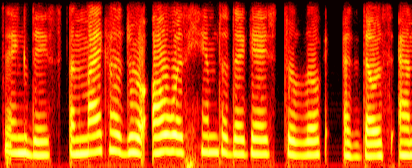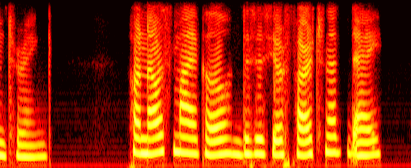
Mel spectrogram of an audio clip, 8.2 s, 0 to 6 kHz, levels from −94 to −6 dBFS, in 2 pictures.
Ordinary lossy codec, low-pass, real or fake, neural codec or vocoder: Opus, 32 kbps; 5.4 kHz; real; none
